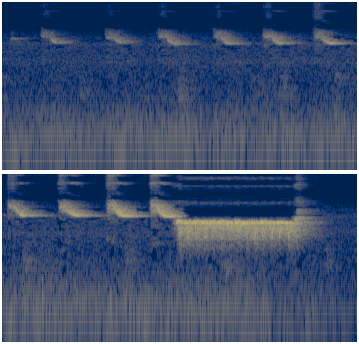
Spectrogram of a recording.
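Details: Afghan bulbul singing: a string of short falling chirps repeated roughly every half second, rising in loudness, ending in a long, harsh buzzing note of more than a second.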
